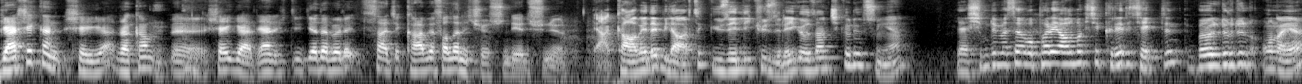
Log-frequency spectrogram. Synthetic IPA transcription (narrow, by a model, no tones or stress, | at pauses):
ɟæɾt͡ʃʰɛc̚t̪ʰænʃejːaɾakʰamɯʃe̞jɟælʲd̪ijaːnijad̪abø̞jlʲɛsaːd̪e̞d͡ʒɛkʰaːvɛfalˠanit͡ʃʰijo̞sund̪ḭjɛ̰d̪yʃyny̰o̰ɾṵm | ja̰ːkʰaːved̪ɛbilʲɛa̰ɾt̪ʰɯkjyzɛlʲːiːcʰijyzlʲiɾejiɟø̞zd̪ænt͡ʃʰɯ̥kʰaɾɯjo̞sunjaː | jaːʃimd̪imeselʲaopʰaɾajaalˠmaki̥t͡ʃʰinkʰɯɾed̪it͡ʃʰɛc̚t̪ʰinbø̞lʲd̪yɾd̪yno̞naja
